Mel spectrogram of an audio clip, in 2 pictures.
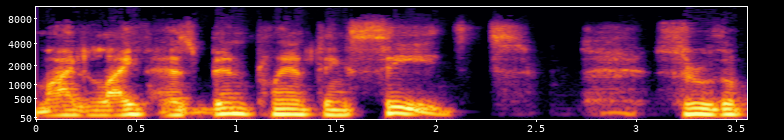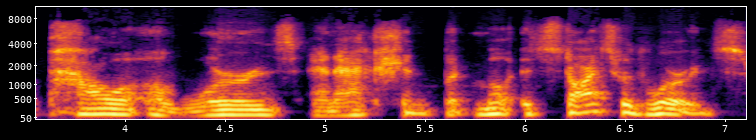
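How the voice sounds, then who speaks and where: A man with an American accent speaks at a very slow pace in a medium pitch, somewhat breathy, with ordinary pitch variation and a dry, close sound with no echo. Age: 70s. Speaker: author and entrepreneur. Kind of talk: interview conversation.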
